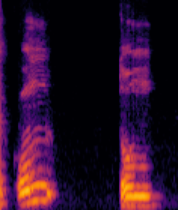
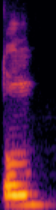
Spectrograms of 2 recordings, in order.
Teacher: لیکن اب چونکہ یہ ایک لفظ ہے اور نون ساکن کے بعد تا آ رہا ہے جو کہ حروف اخفا میں سے ایک ہے, تو ہم اس کو کیسے ادا کریں گے, تم, یعنی نون کی آواز کو شروع کیا ہے لیکن ساتھ ہی چھپانے کی کوشش شروع کر دی ہے, اور 2 حرکت تک کھینچتے کھینچتے اس کو غائب کر دیا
